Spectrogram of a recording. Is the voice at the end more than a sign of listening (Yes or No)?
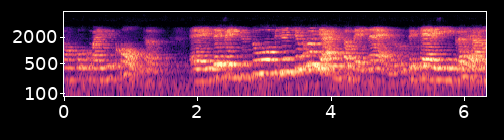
No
